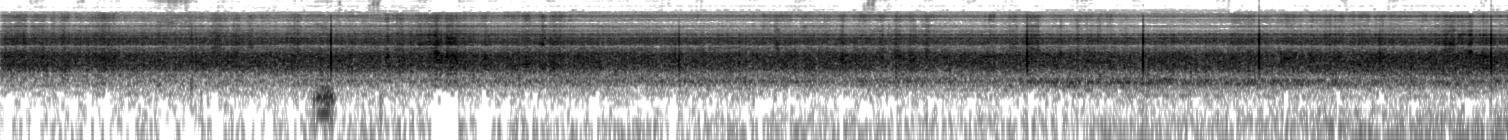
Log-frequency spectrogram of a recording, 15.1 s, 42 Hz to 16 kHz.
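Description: Steady radio static hissing from the speaker of a Danita 86 six-channel CB radio, tuned to a channel with no voice on it, with a few sharp clicks scattered through.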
